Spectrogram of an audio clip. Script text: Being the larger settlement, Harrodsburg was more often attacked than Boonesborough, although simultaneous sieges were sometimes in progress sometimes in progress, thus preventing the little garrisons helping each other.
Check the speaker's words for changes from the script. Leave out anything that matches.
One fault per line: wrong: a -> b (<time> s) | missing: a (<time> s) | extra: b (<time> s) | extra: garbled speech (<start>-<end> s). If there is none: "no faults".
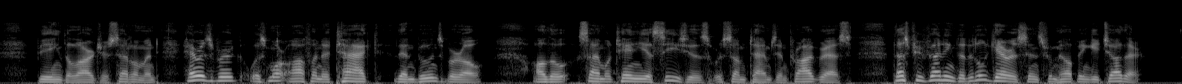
missing: sometimes in progress (8.5 s)
extra: from (10.4 s)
